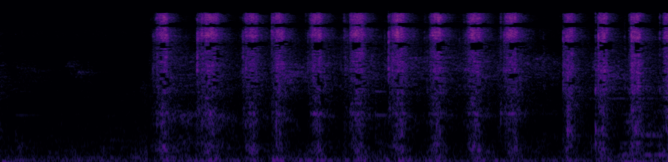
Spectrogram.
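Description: A small grater scrapes rapidly over a bowl.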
